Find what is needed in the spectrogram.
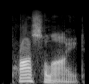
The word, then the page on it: proselyte: American English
